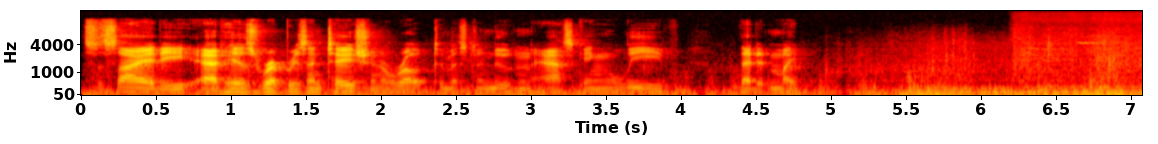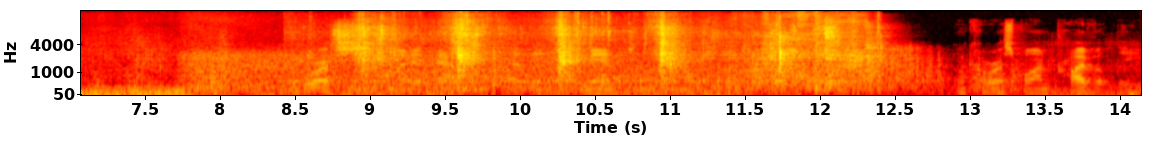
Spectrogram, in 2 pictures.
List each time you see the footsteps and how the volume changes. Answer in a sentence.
The footsteps can be heard from 6.2 to 12.4 s, getting louder.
